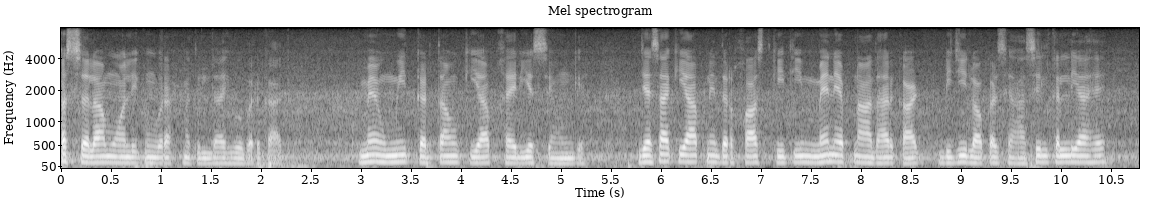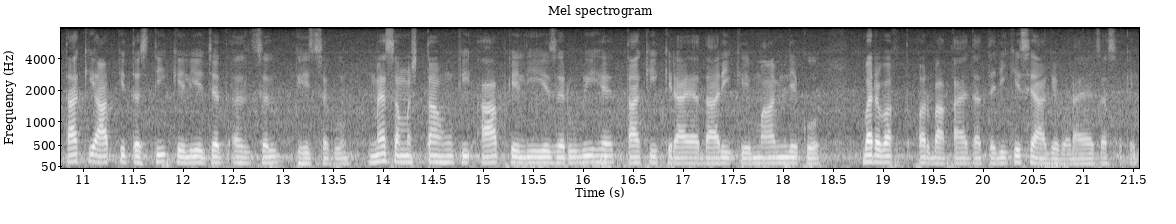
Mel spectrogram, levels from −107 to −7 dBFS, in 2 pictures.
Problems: constant background noise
